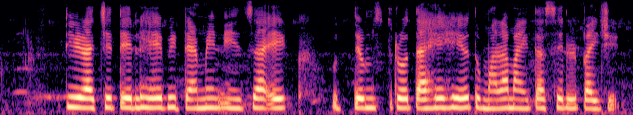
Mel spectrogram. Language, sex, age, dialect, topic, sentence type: Marathi, male, 31-35, Varhadi, agriculture, statement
